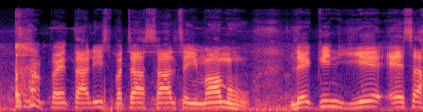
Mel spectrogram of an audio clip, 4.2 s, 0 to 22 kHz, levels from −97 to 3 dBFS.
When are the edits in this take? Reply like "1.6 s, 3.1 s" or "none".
none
